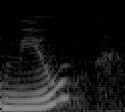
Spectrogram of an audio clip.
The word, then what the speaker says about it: mu: First one was mu, pronounce कर रहे थे mu, mu.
